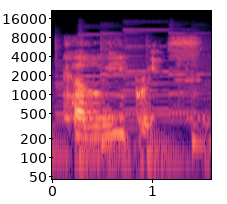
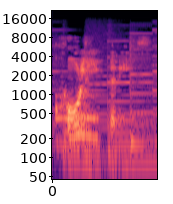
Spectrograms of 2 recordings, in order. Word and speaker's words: Kolibri: in the community, the Calibris. That's not how you pronounce them. In German, obviously, in German you call them Kolibris. Again, three syllables, as with Papagei.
